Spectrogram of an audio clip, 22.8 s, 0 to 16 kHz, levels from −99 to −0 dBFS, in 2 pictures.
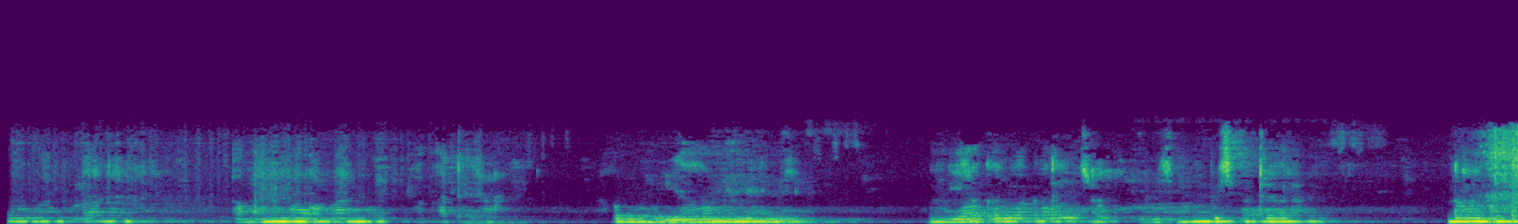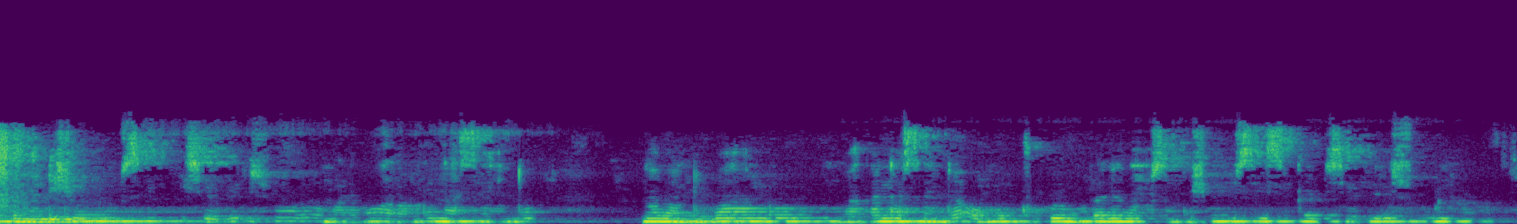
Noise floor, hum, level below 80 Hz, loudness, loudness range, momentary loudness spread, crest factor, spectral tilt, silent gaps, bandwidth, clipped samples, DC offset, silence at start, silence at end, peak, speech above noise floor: -68 dBFS; none; -54 dBFS; -17 LUFS; 6 LU; 15 LU; 16 dB; -6.5 dB/octave; none; 7.2 kHz; under 0.1%; under 0.1%; 0.05 s; 0.2 s; -2 dBFS; 52 dB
